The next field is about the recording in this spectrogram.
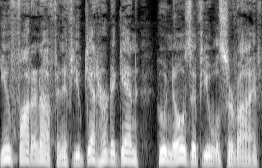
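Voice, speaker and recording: Quiet and growling, a man does a put-on character voice at a fairly high pitch and fairly quick pace in a very clean recording with a silent background. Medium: audio drama. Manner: quiet, serious.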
